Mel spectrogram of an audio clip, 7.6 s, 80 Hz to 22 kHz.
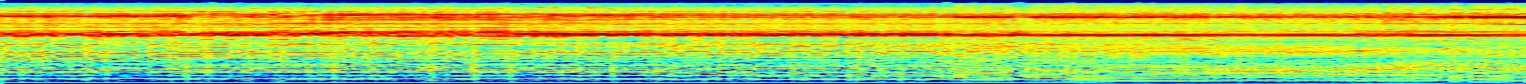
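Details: Enya 19-VI TV two-stroke model engine (steel sleeve, lapped cast iron piston, unknown history) on homebrew 80/20 fuel, Top Flight 8-6 wood prop, Indian No. 3 plug. High, smooth buzz run rich as a break-in heat cycle, briefly sagging. Normal running.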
